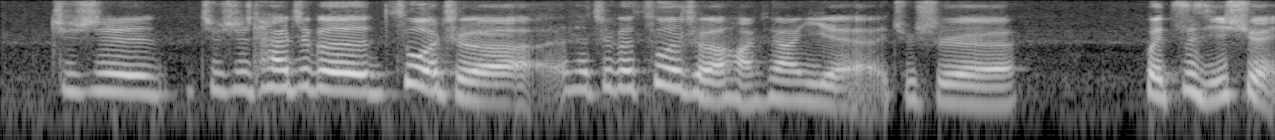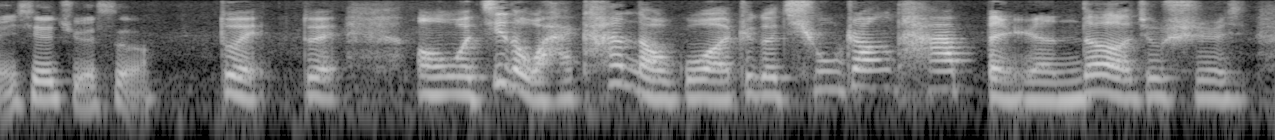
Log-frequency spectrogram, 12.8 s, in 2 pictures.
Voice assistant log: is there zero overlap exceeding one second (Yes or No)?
Yes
